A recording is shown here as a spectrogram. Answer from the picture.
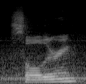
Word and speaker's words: soldering: I know that in 5 or 6 hours in ahead, England, the way they pronounce it is there's like a soft L that happens there.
